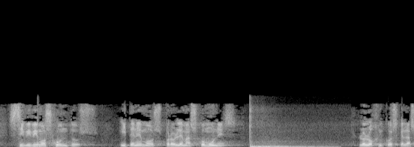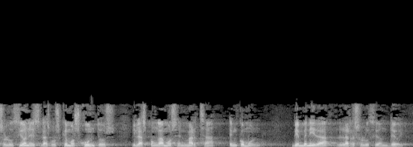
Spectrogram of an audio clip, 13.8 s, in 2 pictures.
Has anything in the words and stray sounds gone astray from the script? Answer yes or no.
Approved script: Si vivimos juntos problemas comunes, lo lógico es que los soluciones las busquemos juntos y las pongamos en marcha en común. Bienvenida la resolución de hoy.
yes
